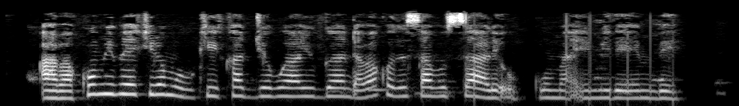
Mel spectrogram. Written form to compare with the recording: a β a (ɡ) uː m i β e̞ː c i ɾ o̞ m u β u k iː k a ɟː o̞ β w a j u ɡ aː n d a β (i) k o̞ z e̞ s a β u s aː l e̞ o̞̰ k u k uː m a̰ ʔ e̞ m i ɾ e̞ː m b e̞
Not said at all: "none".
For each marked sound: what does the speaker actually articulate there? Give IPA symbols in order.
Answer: k, a

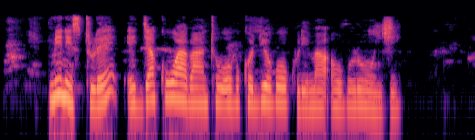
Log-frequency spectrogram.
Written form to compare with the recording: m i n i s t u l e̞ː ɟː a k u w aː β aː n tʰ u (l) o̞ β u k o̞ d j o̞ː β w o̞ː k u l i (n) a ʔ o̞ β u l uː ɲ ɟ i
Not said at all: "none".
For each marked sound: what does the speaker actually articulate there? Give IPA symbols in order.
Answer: none, m

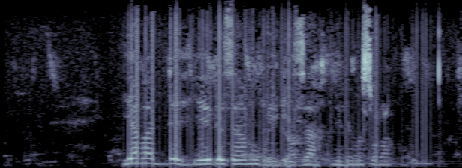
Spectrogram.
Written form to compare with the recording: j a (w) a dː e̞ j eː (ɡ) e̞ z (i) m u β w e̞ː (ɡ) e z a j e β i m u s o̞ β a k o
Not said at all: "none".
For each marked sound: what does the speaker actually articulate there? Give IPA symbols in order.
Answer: β, ɡ, a, ɡ

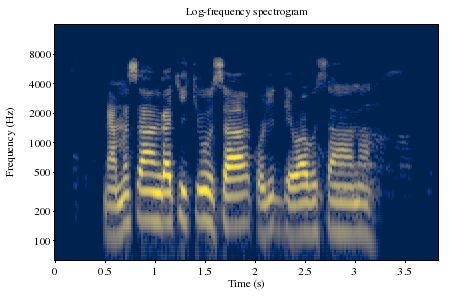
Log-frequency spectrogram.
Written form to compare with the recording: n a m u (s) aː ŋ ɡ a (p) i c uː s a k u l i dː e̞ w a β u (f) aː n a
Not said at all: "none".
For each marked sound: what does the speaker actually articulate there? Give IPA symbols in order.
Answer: s, c, s

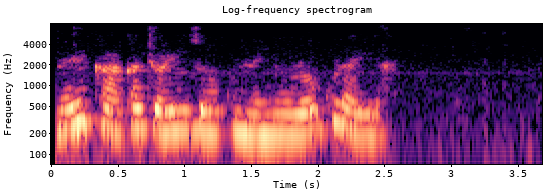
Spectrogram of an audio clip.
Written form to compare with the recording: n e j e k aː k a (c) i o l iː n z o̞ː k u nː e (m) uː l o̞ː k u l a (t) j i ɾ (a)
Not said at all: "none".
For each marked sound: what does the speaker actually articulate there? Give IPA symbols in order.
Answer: t, ɲ, none, a

